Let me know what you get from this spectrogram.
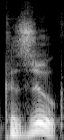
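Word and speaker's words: Kashyyyk: let's see when was kashyyk coined that's already one you coin let's see kashik was first seen in the holiday special uh in the holiday special first mention carries the pronunciation kazuk that's not that's not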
